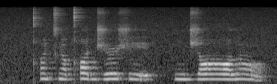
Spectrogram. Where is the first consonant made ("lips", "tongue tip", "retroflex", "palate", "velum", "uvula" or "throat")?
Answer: uvula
